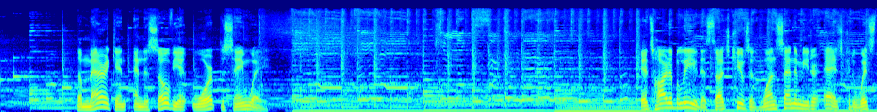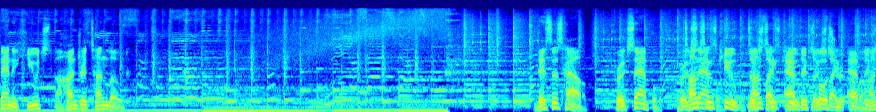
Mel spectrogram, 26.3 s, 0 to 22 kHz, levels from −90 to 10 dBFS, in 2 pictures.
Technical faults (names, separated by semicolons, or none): doubled audio track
